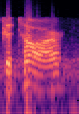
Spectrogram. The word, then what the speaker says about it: Qatar: Qatar has been known, and the correct pronunciation is Qatar, unlike what Matt...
